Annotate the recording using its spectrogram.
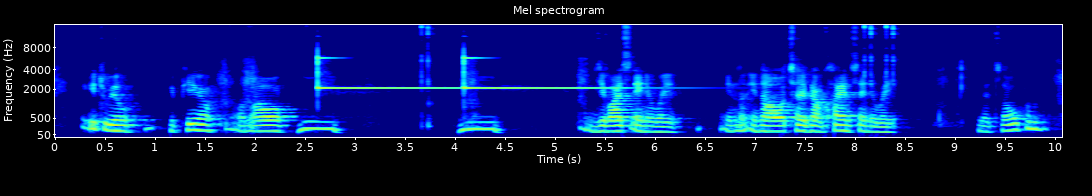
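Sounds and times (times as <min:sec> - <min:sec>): bell-like notification chime: 0:02.6 - 0:07.1.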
